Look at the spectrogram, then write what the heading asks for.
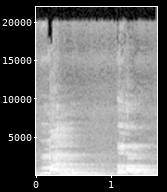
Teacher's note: Nanti bunyi nun mati atau tanwin yang dimasukkan ini sempurna hilang berganti huruf menjadi lam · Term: idgham kamil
